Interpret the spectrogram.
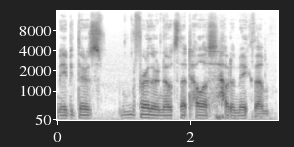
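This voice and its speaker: A man's voice: sits low, steady tone, unhurried, sharp tone. A man playing in a tabletop game, talking casually and joking with the table. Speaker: player.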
